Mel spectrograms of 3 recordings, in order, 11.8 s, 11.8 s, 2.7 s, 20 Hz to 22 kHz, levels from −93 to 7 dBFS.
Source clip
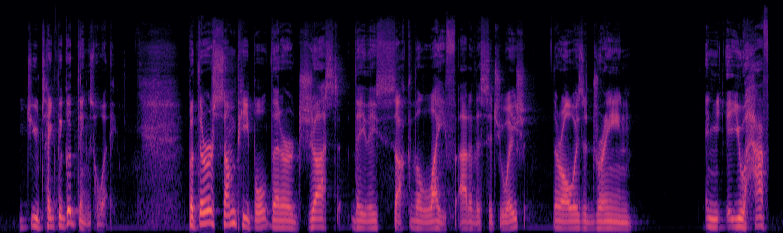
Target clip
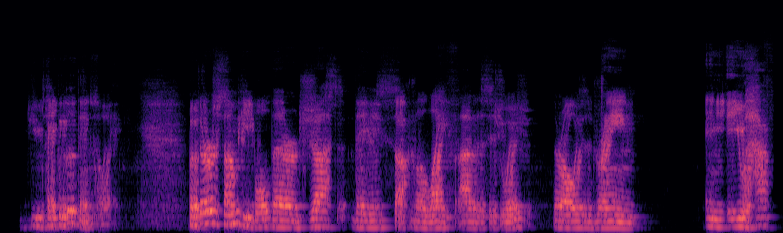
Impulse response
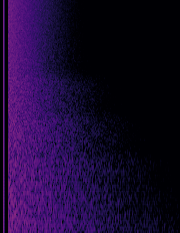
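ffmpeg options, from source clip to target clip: -filter_complex "[0:a]bandreject=f=60:t=h:w=6,bandreject=f=120:t=h:w=6,bandreject=f=180:t=h:w=6,bandreject=f=240:t=h:w=6,bandreject=f=300:t=h:w=6,bandreject=f=360:t=h:w=6,bandreject=f=420:t=h:w=6,bandreject=f=480:t=h:w=6[s0];[1:a]atrim=start_sample=2205,atrim=end_sample=6615,asetrate=74970,aresample=44100[s1];[s0][s1]afir=irnorm=-1:irlink=0,dynaudnorm=f=160:g=7:m=6.31,asetnsamples=n=441:p=0,asendcmd='7.59 lowpass f 1100;9.01 lowpass f 3900',lowpass=1800,volume=0.422"

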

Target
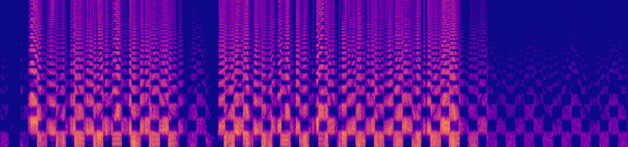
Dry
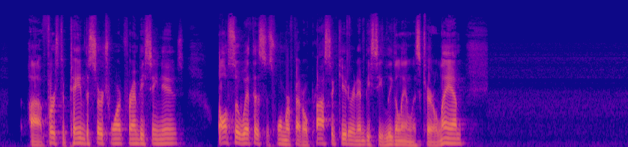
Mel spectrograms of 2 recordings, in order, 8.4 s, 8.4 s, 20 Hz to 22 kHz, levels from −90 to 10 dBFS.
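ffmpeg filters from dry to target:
-af "tiltshelf=f=650:g=-7,acrusher=samples=38:mix=1:aa=0.000001:lfo=1:lforange=38:lforate=1.8,afftfilt=real='re*gt(sin(2*PI*4*pts/sr)*(1-2*mod(floor(b*sr/1024/400),2)),0)':imag='im*gt(sin(2*PI*4*pts/sr)*(1-2*mod(floor(b*sr/1024/400),2)),0)':win_size=1024:overlap=0.75,volume=2.24"

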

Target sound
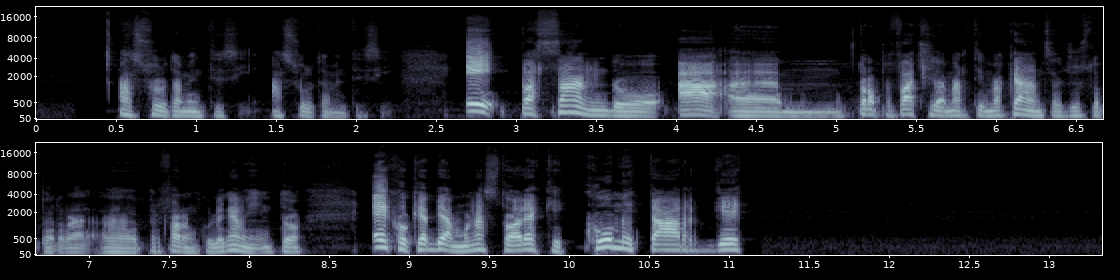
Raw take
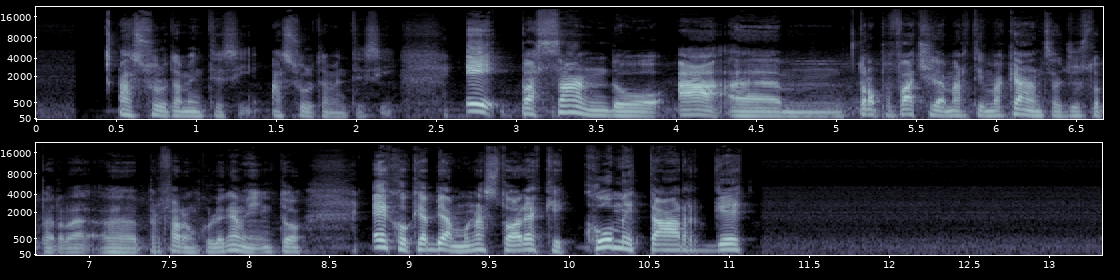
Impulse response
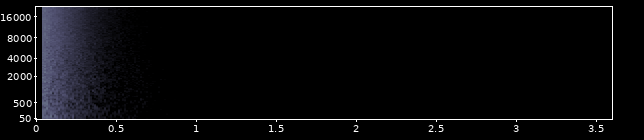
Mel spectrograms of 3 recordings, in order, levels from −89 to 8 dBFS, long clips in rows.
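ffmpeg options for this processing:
-af "afwtdn=0.0398"

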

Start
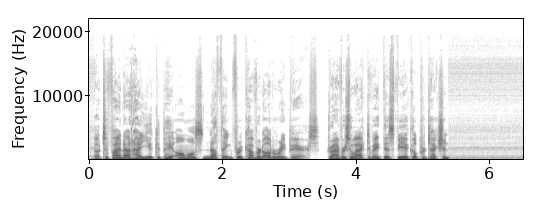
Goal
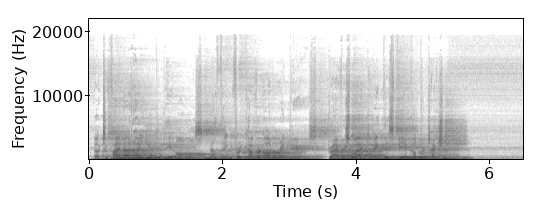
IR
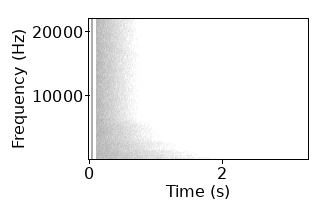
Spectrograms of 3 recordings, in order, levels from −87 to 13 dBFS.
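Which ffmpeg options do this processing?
-filter_complex "[0:a]asettb=1/sr,asplit=3[s0][s1][s2];[s0]atrim=end=1.314[s3];[s1]atrim=start=1.31:end=2.13,asetpts=PTS-STARTPTS,afade=t=in:d=0.004:c=qsin,afade=t=out:st=0.816:d=0.004:c=qsin,acrossover=split=150|3000[s4][s5][s6];[s5]acompressor=threshold=0.0316:ratio=6[s7];[s4][s7][s6]amix=inputs=3:normalize=0[s8];[s2]atrim=start=2.126[s9];[s3][s8]acrossfade=d=0.004:c1=hsin:c2=qsin[s10];[s10][s9]acrossfade=d=0.004:c1=qsin:c2=hsin[s11];[1:a]atrim=start_sample=2205,afade=t=out:st=0.43:d=0.01,atrim=end_sample=19404[s12];[s11][s12]afir=irnorm=-1:irlink=0,volume=2"

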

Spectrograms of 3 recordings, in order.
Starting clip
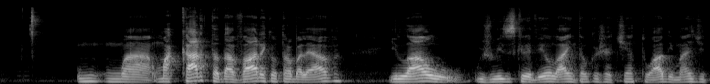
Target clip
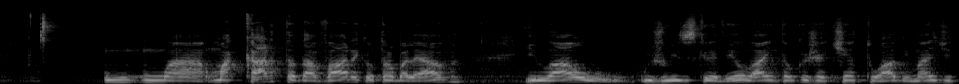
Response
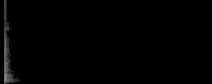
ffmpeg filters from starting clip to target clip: -filter_complex "[0:a]bass=f=250:g=-6,treble=f=4000:g=6,aecho=1:1:4:0.6,acompressor=threshold=0.0141:ratio=3,asplit=2[s0][s1];[1:a]atrim=start_sample=2205[s2];[s1][s2]afir=irnorm=-1:irlink=0,volume=0.0398[s3];[s0][s3]amix=inputs=2:normalize=0,asetrate=32667,aresample=44100"

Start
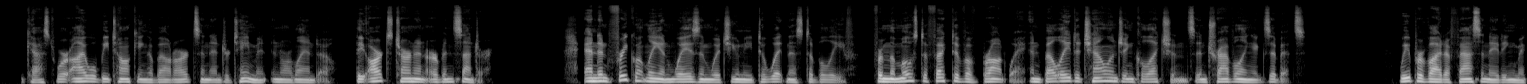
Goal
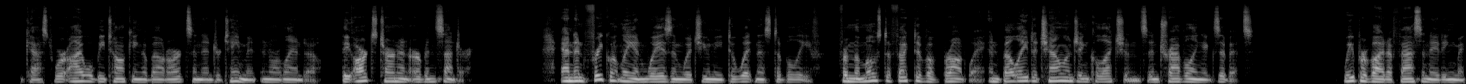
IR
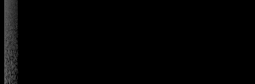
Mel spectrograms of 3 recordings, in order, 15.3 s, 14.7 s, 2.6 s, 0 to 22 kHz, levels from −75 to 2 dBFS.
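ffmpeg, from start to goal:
-af "aecho=1:1:5.4:0.97,asetrate=45938,aresample=44100,volume=0.398"

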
